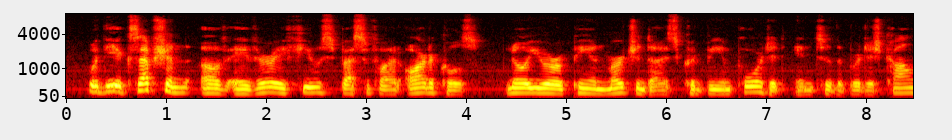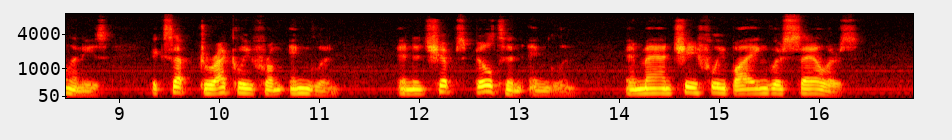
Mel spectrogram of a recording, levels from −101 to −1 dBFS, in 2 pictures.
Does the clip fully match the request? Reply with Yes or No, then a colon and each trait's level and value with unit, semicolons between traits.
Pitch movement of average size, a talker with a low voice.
Yes: average, 3.9 semitones; low, 120 Hz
